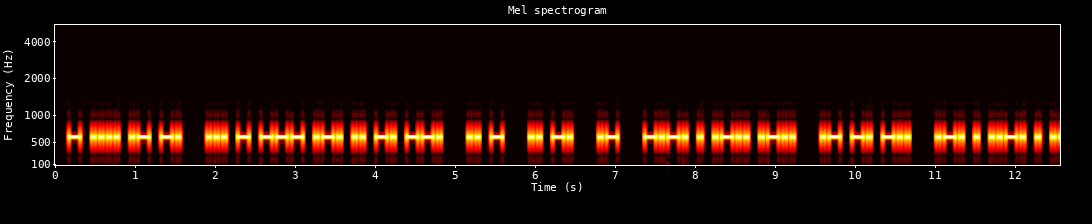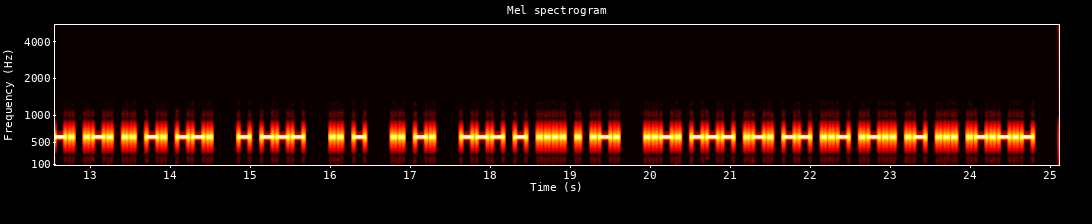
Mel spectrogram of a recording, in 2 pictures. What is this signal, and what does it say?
Morse code, heard as a keyed tone, about 25 wpm, 600 Hz. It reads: THAN STORING IT IN A CELL AND REFERRING TO IT IN OTHER FORMULAS.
